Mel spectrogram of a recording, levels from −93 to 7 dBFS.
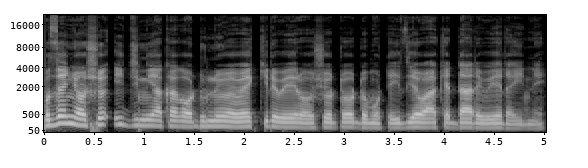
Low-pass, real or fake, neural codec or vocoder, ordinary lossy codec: none; real; none; none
